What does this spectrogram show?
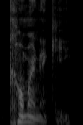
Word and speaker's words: Komarnicki: name beforehand uh komarniki Komar Nikki Komar Nikki okay Komar Nikki yeah I just realized I've I've never actually said your last name yes it's pronounced exactly how it looks okay for some reason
